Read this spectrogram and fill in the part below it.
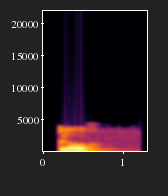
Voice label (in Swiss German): "klar", alsace; meteo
